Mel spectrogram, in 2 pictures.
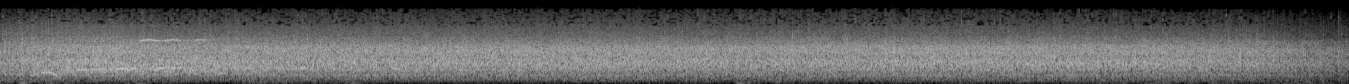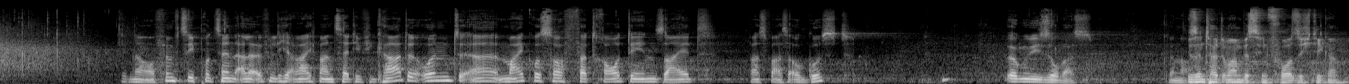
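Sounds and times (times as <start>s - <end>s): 
audience applause: 0.0s - 14.6s
speech: 15.1s - 22.1s, 22.9s - 24.5s, 25.2s - 26.9s.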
